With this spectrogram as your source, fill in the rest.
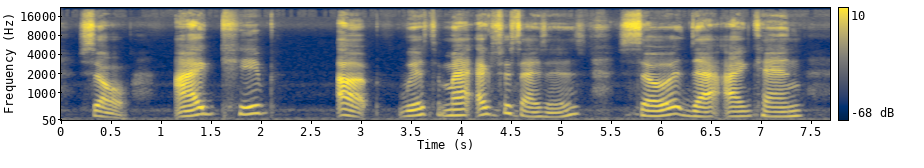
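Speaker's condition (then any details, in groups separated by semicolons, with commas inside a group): Bulbar ALS, bulbar onset; tongue atrophy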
